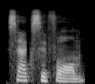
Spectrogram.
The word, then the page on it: sacciform: Indian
